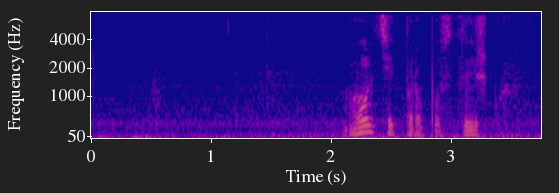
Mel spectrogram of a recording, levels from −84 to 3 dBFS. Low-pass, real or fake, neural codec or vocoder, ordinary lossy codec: 7.2 kHz; fake; vocoder, 44.1 kHz, 128 mel bands, Pupu-Vocoder; none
